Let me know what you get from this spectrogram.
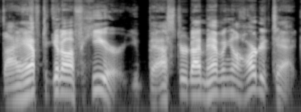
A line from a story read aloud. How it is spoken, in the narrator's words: shouted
